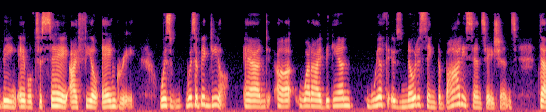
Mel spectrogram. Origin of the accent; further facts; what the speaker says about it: Midwest, United States; I grew up, did a lot of my growing up in the Midwest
